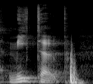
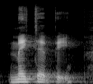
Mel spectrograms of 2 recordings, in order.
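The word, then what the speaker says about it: metope: is called a metapee for years i mispronounced this word as mitop um yeah so metepi um we'll get to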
